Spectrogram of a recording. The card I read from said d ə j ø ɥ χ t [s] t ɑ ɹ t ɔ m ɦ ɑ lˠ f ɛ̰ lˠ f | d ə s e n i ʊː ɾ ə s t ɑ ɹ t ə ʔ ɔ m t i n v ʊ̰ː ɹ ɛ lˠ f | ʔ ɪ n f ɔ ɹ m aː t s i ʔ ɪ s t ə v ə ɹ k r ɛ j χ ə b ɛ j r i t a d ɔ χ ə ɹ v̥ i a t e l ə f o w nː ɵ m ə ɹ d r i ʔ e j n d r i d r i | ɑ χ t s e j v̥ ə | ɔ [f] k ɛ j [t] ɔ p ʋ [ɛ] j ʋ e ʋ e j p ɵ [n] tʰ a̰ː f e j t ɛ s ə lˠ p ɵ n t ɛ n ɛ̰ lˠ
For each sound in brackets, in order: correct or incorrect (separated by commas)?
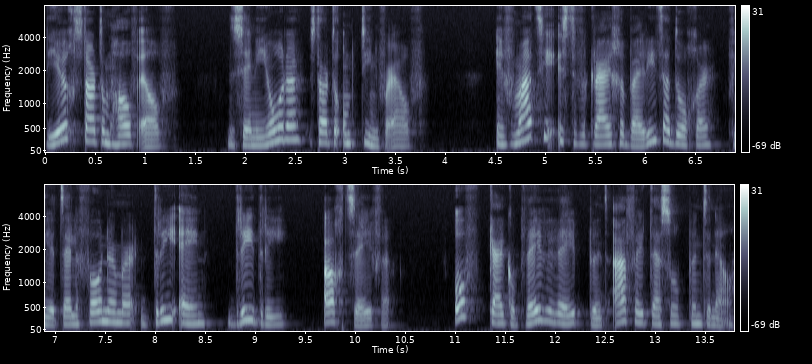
correct, correct, incorrect, incorrect, correct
